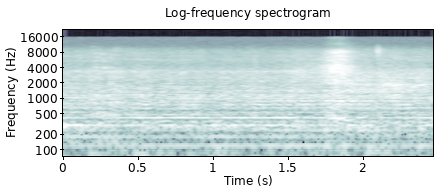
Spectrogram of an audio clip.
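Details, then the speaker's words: Whirlpool WTW5610XW3 top-load washer in diagnostic test 7, with a complaint of loud banging: steady drain pump hum turning gurgly as it draws air, meaning the tub is as empty as it will get. Normal drain pump running. "by the sound of the pump right now now I can tell that the tub is as empty as it's going to get"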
